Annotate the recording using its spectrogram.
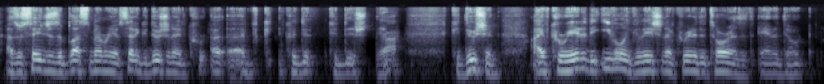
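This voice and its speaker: A young man teaching an informal Torah class, emphatic and excitable, rambling between points. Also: medium pitch.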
